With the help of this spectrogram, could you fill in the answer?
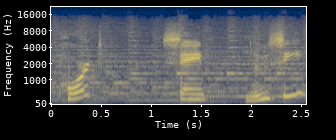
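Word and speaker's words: Port St. Lucie: and she lives with her partner in P Port St Lucy is that how you say it it is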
